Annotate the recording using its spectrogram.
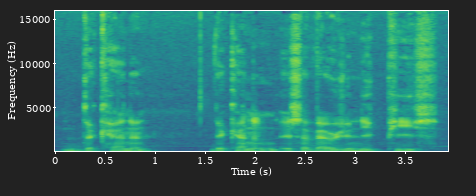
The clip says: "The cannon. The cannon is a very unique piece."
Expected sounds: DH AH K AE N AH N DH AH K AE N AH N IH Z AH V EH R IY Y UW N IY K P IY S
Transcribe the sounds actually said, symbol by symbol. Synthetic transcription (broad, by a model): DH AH K AE N AH N DH AH K AE N AH N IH S AH V EH R IY Y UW N IY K P IY S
